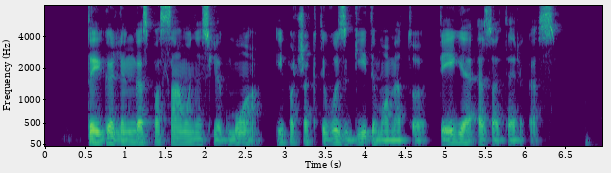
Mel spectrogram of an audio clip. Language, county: Lithuanian, Šiauliai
